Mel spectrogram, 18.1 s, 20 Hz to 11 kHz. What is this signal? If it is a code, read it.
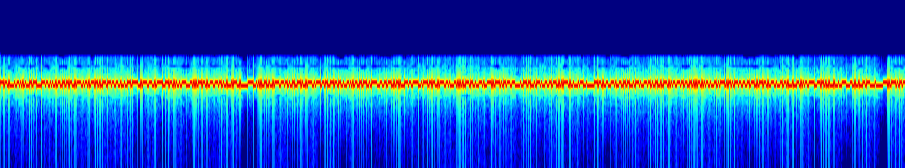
RTTY, about 45.45 baud. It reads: KRUM FILED A PATENT FOR A +TYPE WHEEL PRINTING TELEGRAPH MACHINE+ WHICH WAS ISSUED IN AUGUST 1907.
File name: fsk170 / teletype-corp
